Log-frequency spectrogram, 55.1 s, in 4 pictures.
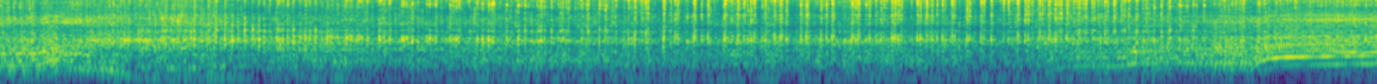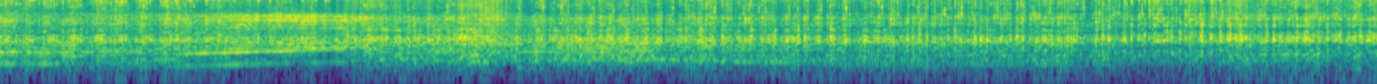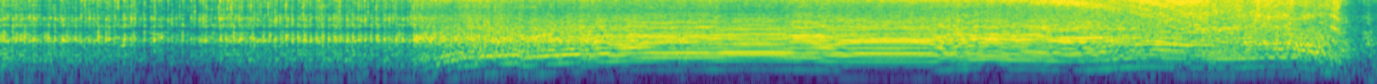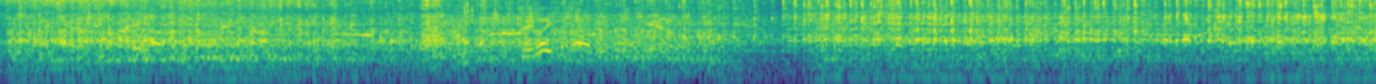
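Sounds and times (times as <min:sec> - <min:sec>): loud car engine revving: 0:00.0 - 0:55.0.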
